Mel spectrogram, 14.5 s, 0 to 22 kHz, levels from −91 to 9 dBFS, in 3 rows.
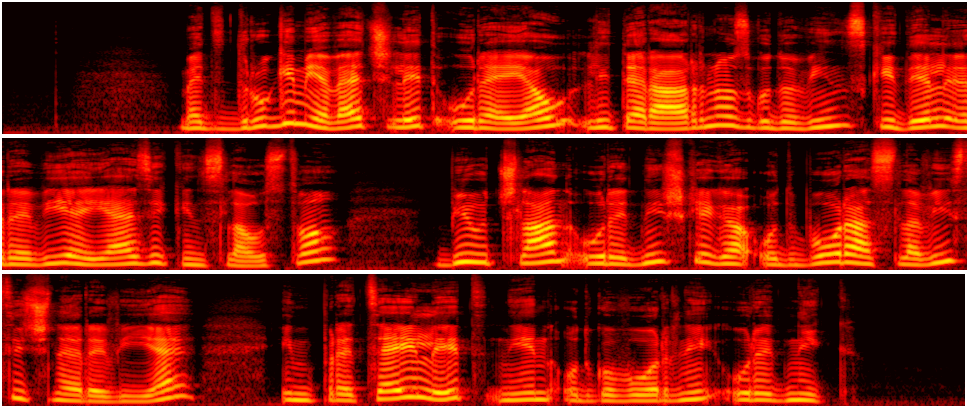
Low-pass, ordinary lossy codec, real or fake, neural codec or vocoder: none; none; real; none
